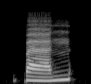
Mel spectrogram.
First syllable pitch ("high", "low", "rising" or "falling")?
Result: rising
